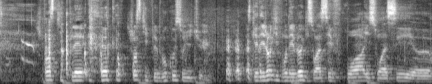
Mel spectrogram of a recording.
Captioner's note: laugh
